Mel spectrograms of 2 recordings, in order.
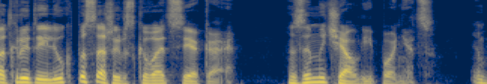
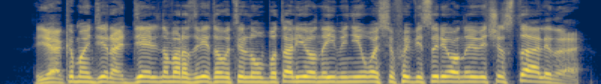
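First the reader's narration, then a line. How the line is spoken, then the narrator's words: Shouted. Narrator (Russian): прокричал Брехт в темноту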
